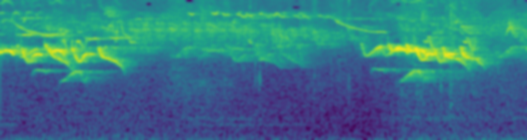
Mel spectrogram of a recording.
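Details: Song of the red-tailed minla, Minla ignotincta: a quick warbling phrase of twisting high notes ending in a downward slur, then a gap of about two seconds before a second similar phrase begins.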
